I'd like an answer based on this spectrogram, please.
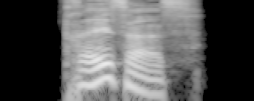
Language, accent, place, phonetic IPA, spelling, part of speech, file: German, Germany, Berlin, [ˈtʁɛɪ̯sɐs], Tracers, noun, De-Tracers.ogg
- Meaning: genitive singular of Tracer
